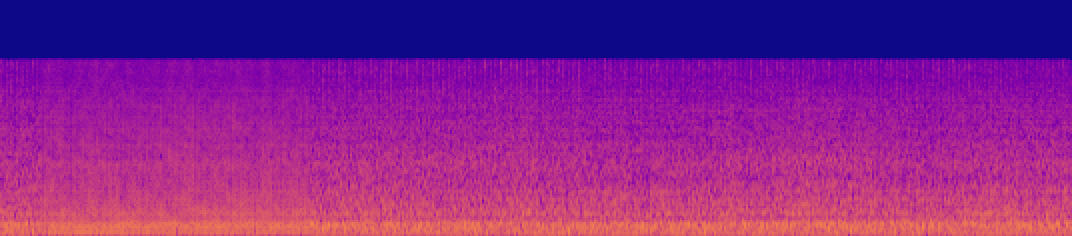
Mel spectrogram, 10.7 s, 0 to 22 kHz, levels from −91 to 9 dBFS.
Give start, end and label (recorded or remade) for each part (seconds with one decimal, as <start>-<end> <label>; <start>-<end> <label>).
0.0-0.4 recorded; 0.4-3.1 remade; 3.1-10.7 recorded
